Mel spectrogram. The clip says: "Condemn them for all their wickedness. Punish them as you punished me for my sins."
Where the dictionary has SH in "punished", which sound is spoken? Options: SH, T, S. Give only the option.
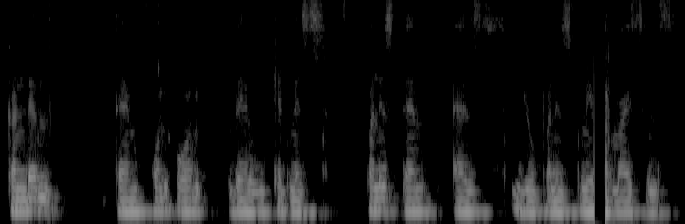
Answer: S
